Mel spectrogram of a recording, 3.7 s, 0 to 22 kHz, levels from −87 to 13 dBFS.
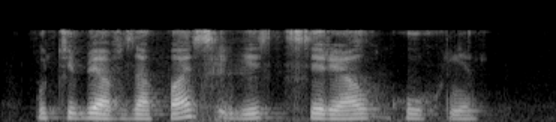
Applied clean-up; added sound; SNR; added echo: neural separator model SepFormer DNS4.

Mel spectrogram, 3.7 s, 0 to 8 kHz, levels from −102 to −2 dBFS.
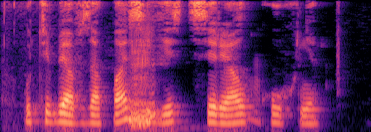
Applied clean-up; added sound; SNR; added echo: classical method log-MMSE.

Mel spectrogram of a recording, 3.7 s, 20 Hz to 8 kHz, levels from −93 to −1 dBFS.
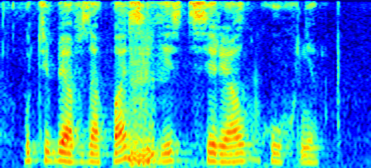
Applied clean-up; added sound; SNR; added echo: none; Fart; 9 dB; none.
